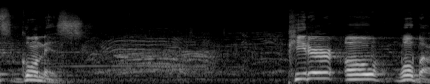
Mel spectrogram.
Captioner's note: audience cheers and applause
